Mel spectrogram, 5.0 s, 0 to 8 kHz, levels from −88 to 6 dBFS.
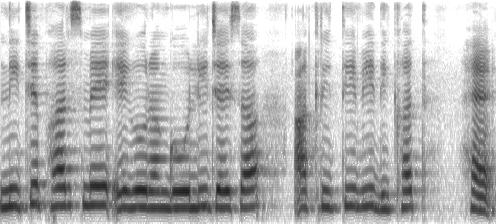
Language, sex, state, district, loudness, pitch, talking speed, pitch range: Surgujia, female, Chhattisgarh, Sarguja, -15 LUFS, 230 Hz, 120 wpm, 225-240 Hz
